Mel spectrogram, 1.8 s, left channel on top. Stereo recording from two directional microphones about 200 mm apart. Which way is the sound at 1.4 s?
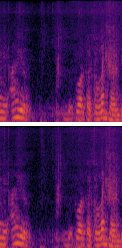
Centre (ahead or behind).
